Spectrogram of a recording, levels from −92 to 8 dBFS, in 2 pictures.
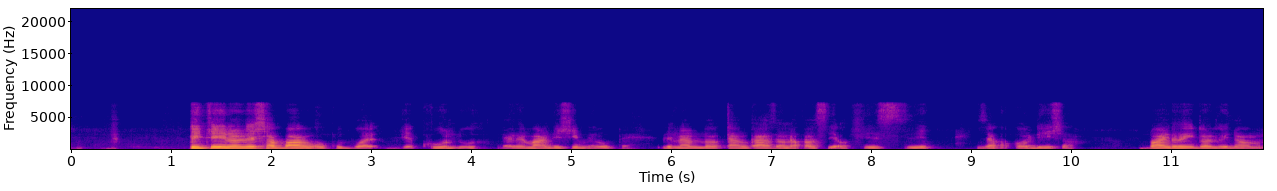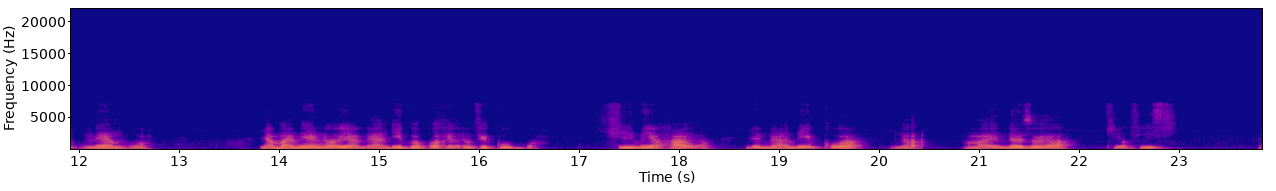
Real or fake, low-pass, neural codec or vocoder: fake; 7.2 kHz; codec, 24 kHz, 1 kbps, SNAC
